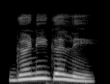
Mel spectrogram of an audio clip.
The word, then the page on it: ಗಣಿಗಲೆ: gaṇigale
